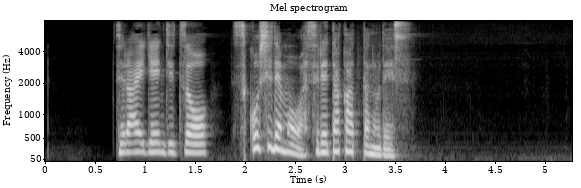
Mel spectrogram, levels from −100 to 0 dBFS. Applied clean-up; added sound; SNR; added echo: neural mask model DeepFilterNet 3.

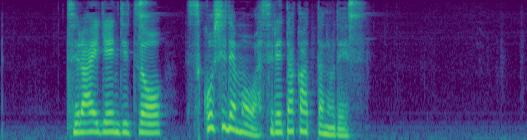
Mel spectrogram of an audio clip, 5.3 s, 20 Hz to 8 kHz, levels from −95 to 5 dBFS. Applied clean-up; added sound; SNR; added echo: none; Tambourine; 15 dB; none.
